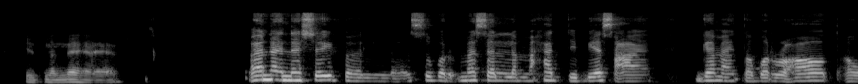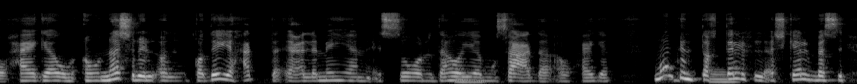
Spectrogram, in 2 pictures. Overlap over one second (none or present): none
